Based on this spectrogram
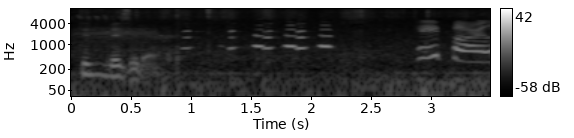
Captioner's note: horn blowing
